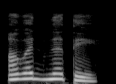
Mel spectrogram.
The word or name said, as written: ಅವಜ್ಞಾತ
